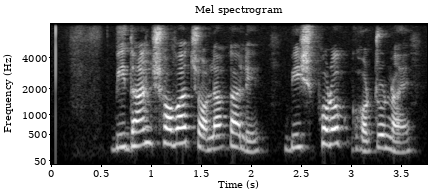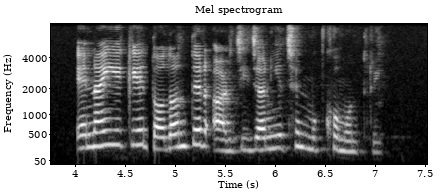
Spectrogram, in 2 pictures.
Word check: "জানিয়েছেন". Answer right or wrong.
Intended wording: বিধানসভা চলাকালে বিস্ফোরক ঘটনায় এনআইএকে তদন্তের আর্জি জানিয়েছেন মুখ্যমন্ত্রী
right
